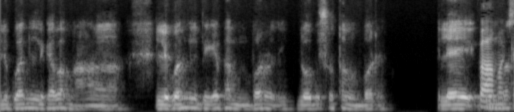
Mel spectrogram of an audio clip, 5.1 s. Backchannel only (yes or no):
no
